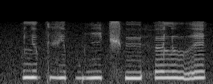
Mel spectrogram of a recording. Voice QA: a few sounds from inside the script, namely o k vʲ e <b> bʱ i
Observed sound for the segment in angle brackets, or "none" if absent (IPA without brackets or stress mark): p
